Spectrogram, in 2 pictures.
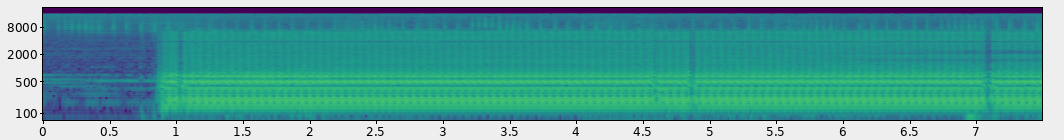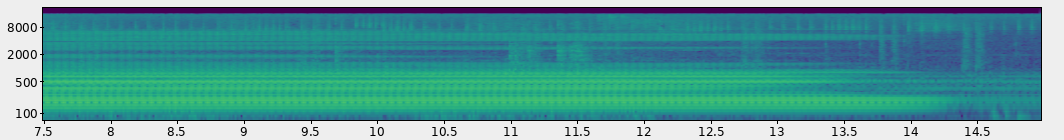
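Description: A loud, steady droning tone made of several held pitches starts suddenly about a second in and fades out near the end: an unexplained vibrating sound cutting into the call audio.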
